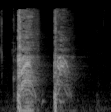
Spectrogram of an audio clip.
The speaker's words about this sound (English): I did not mean to cough right there, but it worked.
